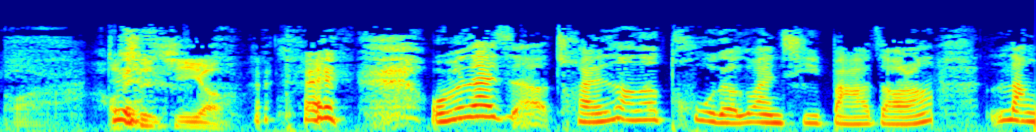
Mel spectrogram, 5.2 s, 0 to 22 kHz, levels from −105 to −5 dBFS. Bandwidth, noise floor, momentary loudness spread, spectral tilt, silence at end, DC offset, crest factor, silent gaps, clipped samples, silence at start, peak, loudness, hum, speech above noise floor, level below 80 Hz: 11 kHz; -48 dBFS; 9 LU; -4 dB/octave; 0 s; under 0.1%; 18 dB; none; under 0.1%; 0.05 s; -10 dBFS; -28 LUFS; none; 20 dB; -62 dBFS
